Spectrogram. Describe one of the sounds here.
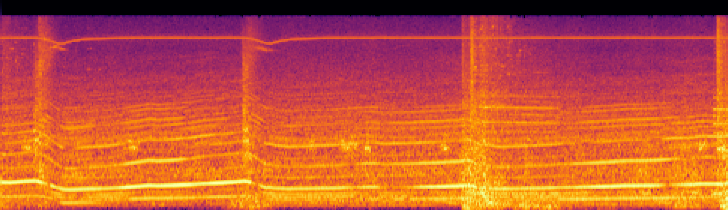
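A car engine revs high and drops in pitch at each gear change.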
